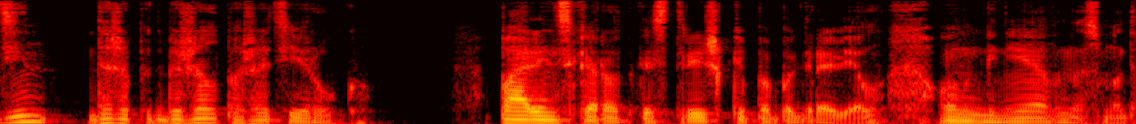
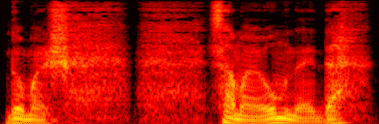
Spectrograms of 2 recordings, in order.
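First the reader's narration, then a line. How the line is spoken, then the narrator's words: Young man hissing. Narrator (Russian): прошипел парень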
